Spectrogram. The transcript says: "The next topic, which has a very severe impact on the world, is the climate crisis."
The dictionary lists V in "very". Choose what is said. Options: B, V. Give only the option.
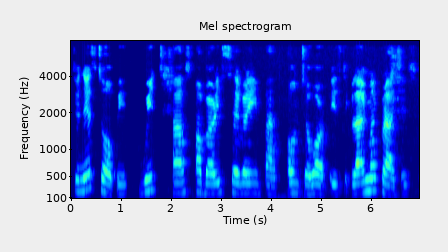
B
